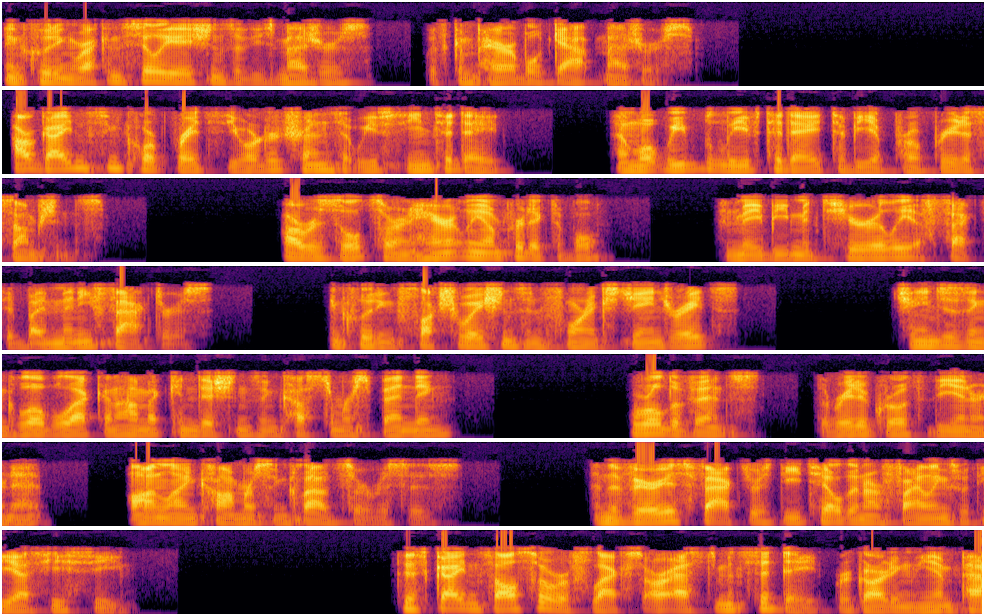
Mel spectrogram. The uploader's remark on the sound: Earnings Conference Call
